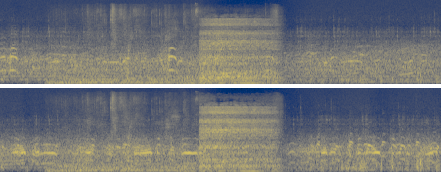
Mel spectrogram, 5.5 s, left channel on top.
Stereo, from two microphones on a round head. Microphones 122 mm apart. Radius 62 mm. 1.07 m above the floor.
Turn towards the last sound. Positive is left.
turn(degrees=-75)  # may be behind; listen again after turning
